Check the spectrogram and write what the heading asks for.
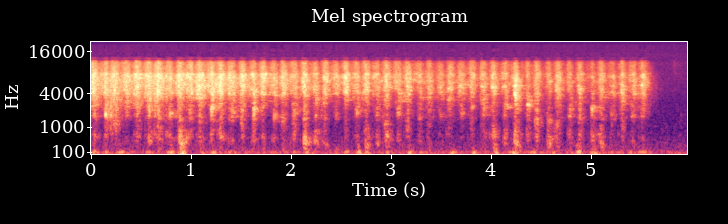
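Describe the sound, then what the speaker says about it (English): Steady, brisk rubbing of palms together, a close, soft swishing friction with a quick back-and-forth rhythm that continues for several seconds and then stops, with no talking. "rub your palms, generate the fire of knowledge"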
